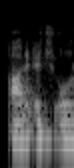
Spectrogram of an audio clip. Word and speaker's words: rho: If I say the density of the liquid is denoted by rho, this is a Greek letter, which is pronounced as RHO rho. It looks like a P, but it is called a rho.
